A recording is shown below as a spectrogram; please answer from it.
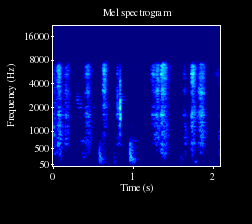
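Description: Marker pen writing on paper: a run of short, faint strokes as letters are written.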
